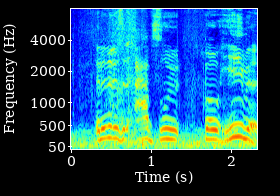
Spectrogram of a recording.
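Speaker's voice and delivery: real elated shouting, climbing very high; high-pitched victory yell; triumphant celebration. Real, not acted. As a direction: whoop and holler over a huge catch. Celebrating the catch.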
